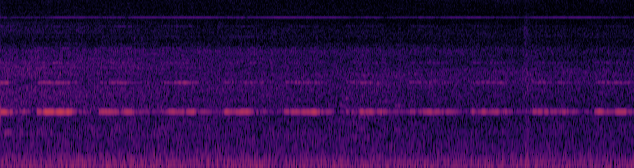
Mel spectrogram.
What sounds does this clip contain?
reverse beeper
